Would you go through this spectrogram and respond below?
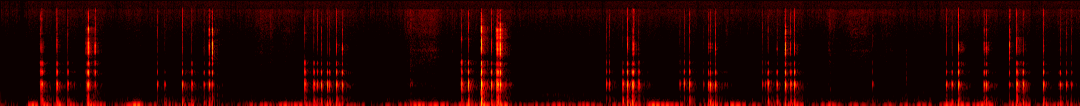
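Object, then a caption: Paper notebook. A paper notebook is tapped with fingers in quick bursts, with short pauses between them. Each tap is dry and soft, with a hollow midrange knock and some low thump that dies away almost at once. The rhythm alternates between fast flurries and slower, spaced taps.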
